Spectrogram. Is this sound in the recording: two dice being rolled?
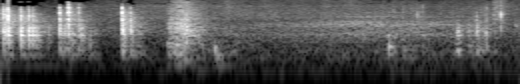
yes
